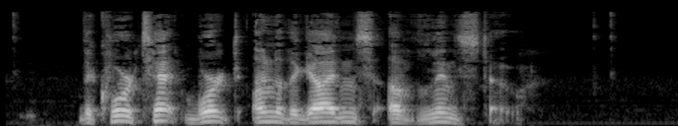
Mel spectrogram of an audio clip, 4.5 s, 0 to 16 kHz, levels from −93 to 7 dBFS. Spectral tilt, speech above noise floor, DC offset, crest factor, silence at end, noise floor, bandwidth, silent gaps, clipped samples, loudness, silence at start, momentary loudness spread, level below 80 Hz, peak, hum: -5.5 dB/octave; 47 dB; under 0.1%; 22 dB; 1.15 s; -70 dBFS; 11.5 kHz; none; under 0.1%; -23 LUFS; 0.55 s; 14 LU; -64 dBFS; -4 dBFS; none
